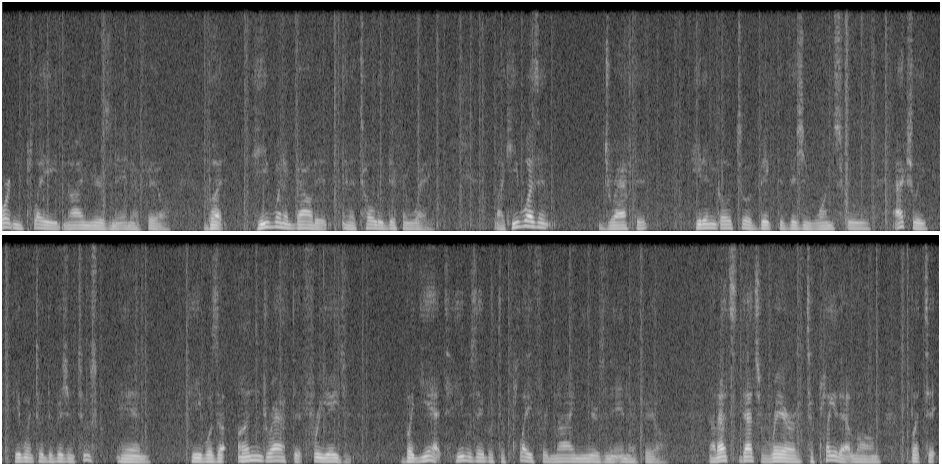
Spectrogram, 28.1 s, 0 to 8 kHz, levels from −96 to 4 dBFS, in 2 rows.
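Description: Speech with no technical fault to report. The call microphone processing limits the sound to below 8 kHz, and the room noise sits about 25 dB under the speech.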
